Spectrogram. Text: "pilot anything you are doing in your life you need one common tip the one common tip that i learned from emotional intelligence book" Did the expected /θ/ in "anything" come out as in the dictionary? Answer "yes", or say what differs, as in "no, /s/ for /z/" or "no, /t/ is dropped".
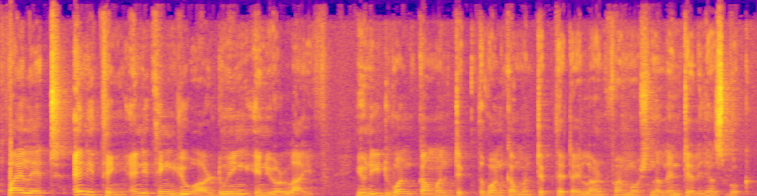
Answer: no, /t/ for /θ/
